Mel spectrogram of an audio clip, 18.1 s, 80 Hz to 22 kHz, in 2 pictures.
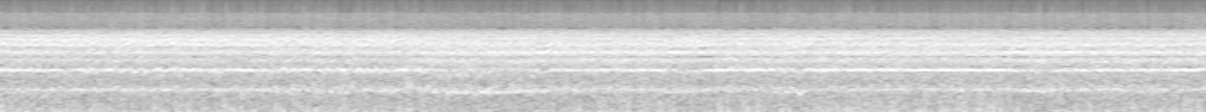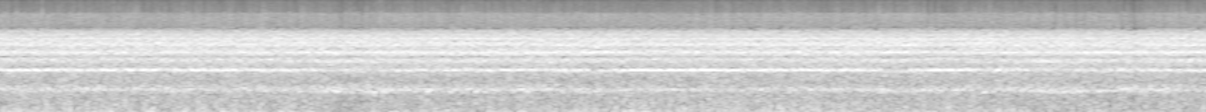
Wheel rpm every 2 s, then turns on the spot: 210, 210, 230, 230, 230, 230, 230, 230, 230.
none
